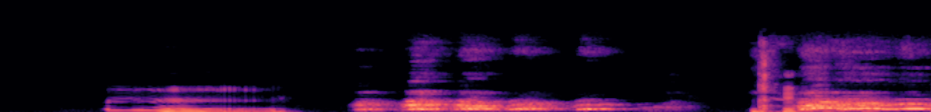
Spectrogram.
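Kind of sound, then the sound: animal, dog barking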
